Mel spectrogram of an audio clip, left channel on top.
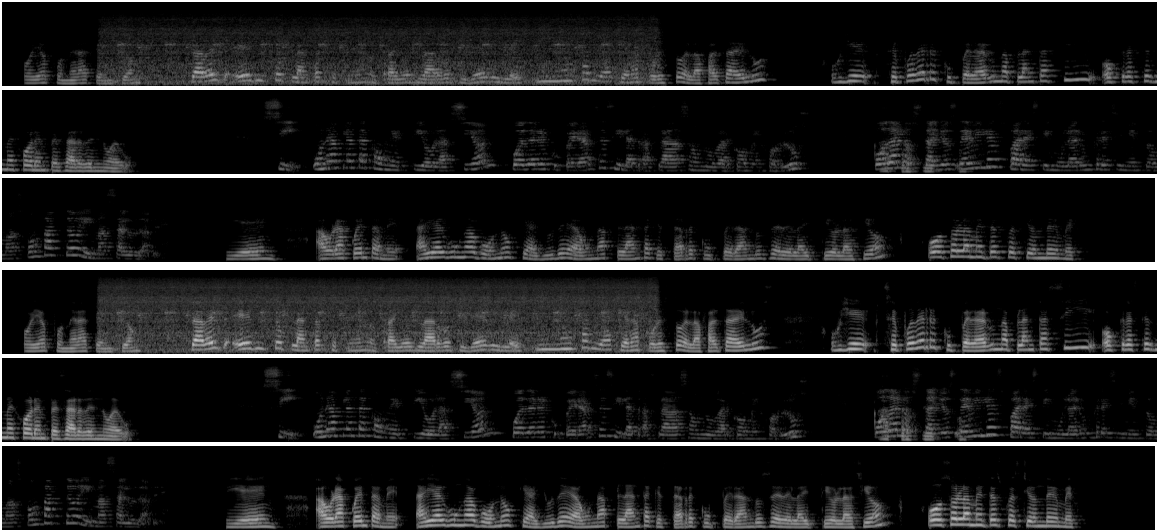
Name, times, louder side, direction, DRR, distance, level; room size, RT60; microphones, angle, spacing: voice 1, 0.2-7.6 8.3-12.8 20.8-20.9 25.3-25.8 26.2-32.0 32.4-33.9, right 8 dB, 85° right, 0.4 m, -33 dB
sound 1, 0.9-6.6, right 5 dB, 30° right, 0.5 m, -41 dB
voice 2, 13.8-24.8, equal, 15° right, 2.7 m, -47 dB
8.9 x 3.4 x 3.4 m
head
